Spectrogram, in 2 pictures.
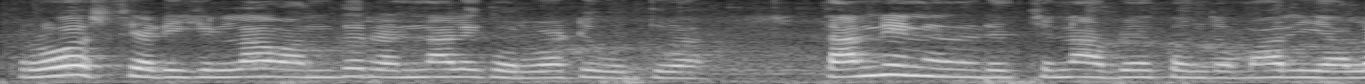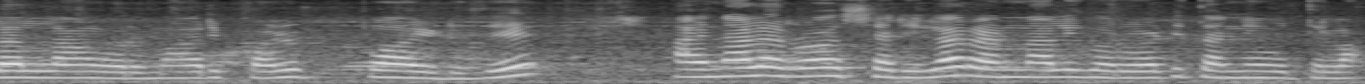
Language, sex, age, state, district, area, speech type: Tamil, female, 60+, Tamil Nadu, Mayiladuthurai, rural, spontaneous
